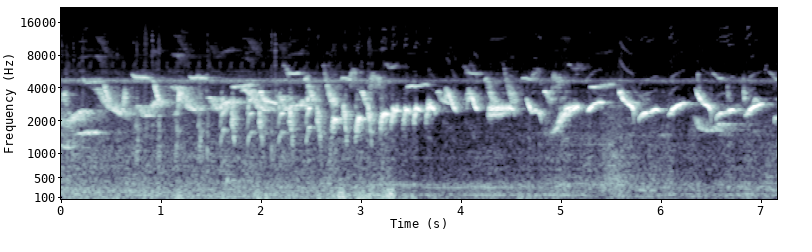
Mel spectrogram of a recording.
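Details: Captive Chinese hwamei from a bird seller pouring out a fast stream of bright whistles and slurred notes, swooping phrases repeated in loose series across the whole stretch, with a faint constant tone behind.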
